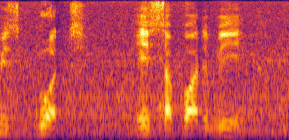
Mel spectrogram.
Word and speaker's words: Gout: It's pronounced to rhyme with pout. His name is Guat is supposed to be G u O T. Some when I see people call gut gut, I'm not really happy for it.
